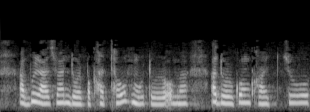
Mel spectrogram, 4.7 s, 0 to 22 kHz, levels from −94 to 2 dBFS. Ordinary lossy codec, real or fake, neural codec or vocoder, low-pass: MP3, 24 kbps; fake; vocoder, 22.05 kHz, 80 mel bands, HiFi-GAN; 7.2 kHz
